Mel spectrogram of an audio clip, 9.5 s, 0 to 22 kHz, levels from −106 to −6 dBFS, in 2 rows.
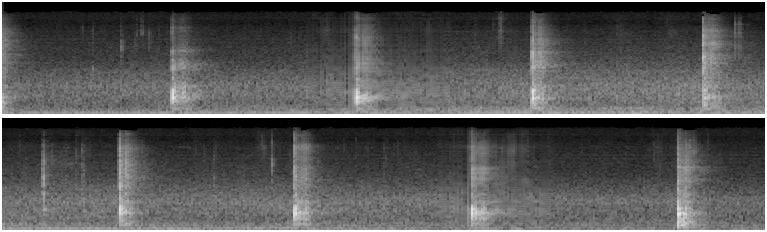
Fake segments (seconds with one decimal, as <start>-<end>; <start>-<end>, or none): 1.9-2.8; 7.5-8.2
